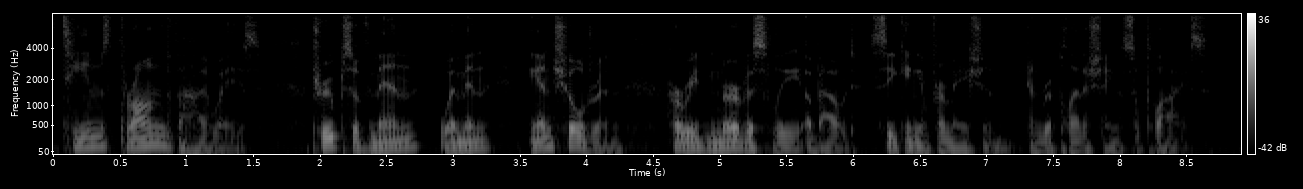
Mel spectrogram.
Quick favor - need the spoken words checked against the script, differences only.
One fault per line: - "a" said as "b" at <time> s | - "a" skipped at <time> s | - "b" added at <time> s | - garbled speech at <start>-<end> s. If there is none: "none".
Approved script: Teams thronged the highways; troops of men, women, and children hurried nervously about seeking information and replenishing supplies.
none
